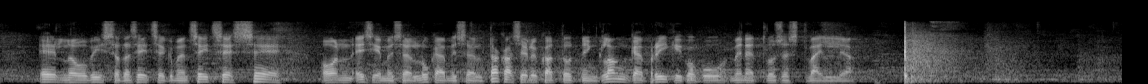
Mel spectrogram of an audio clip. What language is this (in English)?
Estonian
